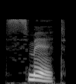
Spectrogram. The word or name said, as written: smitt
